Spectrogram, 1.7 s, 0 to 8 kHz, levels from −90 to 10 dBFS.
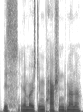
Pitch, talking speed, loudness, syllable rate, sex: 100 Hz, 215 wpm, -21 LUFS, 6.6 syllables/s, male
